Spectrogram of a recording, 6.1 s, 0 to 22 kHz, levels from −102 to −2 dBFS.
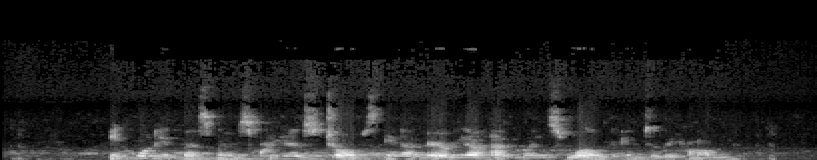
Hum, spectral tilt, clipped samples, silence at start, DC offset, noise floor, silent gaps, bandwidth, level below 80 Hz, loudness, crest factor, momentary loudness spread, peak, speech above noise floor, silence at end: none; -4 dB/octave; under 0.1%; 0.8 s; under 0.1%; -56 dBFS; none; 7.6 kHz; -74 dBFS; -19 LUFS; 18 dB; 16 LU; -2 dBFS; 38 dB; 0.6 s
